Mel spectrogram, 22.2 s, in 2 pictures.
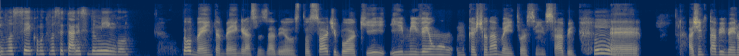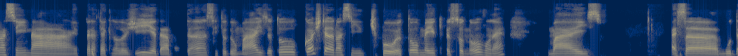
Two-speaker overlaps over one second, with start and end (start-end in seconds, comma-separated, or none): none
